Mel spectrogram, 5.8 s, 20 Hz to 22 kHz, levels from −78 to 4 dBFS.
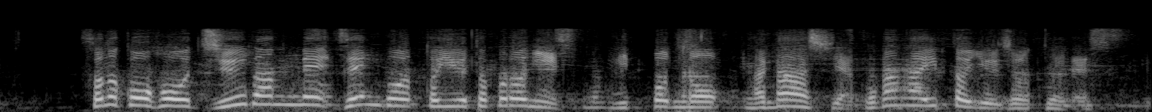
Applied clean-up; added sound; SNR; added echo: neural separator model SepFormer DNS4.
